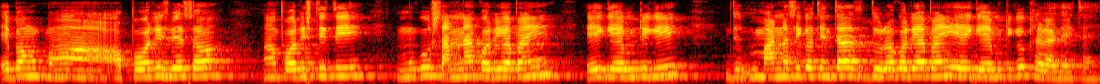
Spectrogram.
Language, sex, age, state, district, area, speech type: Odia, female, 60+, Odisha, Khordha, rural, spontaneous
